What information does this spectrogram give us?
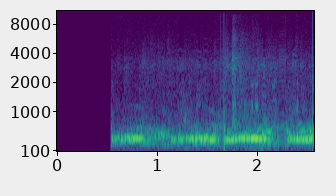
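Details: Turtle dove giving a low, purring coo: a steady humming tone held for about two seconds with a couple of brief breaks, recorded indoors.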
